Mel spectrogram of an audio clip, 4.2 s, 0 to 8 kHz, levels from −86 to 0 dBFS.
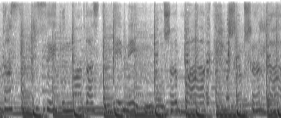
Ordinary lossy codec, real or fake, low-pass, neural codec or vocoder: none; real; 7.2 kHz; none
